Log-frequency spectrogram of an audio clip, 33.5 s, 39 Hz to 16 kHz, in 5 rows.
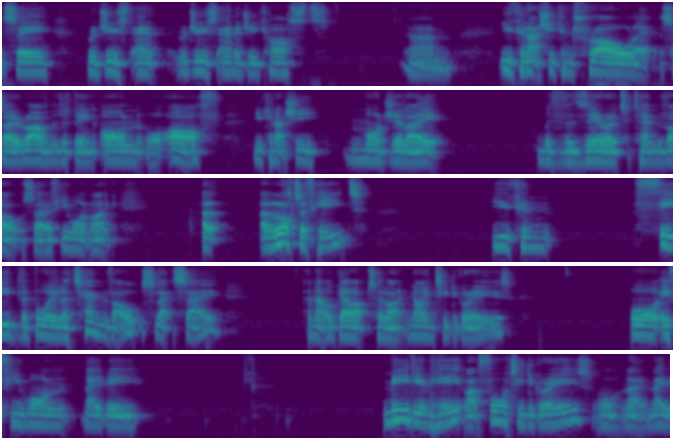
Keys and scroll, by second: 0.1 Escape, 8.3-12.8 typing, 18.9 Escape, 28.9 Escape.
